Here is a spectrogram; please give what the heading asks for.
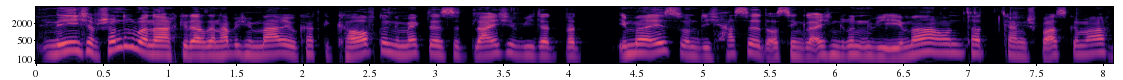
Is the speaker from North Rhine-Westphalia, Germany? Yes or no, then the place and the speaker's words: yes; Ruhr area, near Duisburg, North Rhine-Westphalia, Germany; ich komme aus dem Ruhrpott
